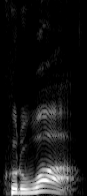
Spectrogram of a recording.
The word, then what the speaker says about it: Kurwa: That's right, Kurwa. At least learn to say the word, please. Like, at least learn to pronounce the word. It's with a hard V.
